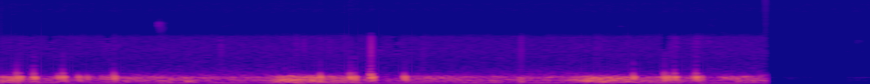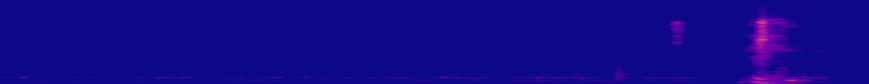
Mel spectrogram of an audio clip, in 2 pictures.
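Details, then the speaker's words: Crackles (crepitant rales) heard on chest auscultation as bubbling, like blowing through a straw into a glass of water, from fluid such as water, mucus, pus or blood in the airways. "este sonido se va a auscultar como un burbujeo como ejemplo es si nosotros ponemos un vaso lleno de agua e introducimos un popote"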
